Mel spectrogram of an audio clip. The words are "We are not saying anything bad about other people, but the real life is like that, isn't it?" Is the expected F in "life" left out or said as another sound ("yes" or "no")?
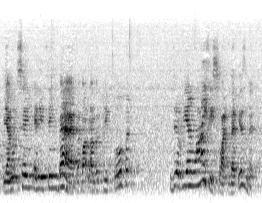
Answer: no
